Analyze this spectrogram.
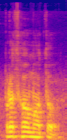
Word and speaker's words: প্রথমত: সেসব ক্ষেত্রে সে সকল শব্দের উচ্চারণে সাধারণত ওকারান্ত হয়। যেমন প্রথমত, আগে বিসর্গ দিয়ে লেখা হতো, শেষে একটা বিসর্গ থাকতো, প্রথমত এরকম ছিল। তাহলে আমরা এখন সেইভাবে তো বলবো না, আমরা বলবো প্রথমত, বস্তুত, দ্বিতীয়ত, শতত, প্রণত, প্রায়শ।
